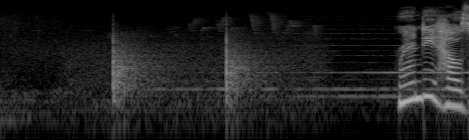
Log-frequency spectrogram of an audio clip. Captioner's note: gavel banging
